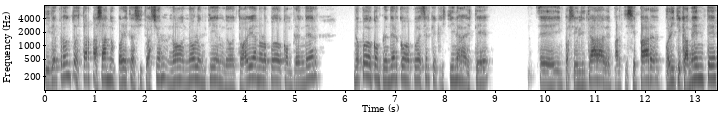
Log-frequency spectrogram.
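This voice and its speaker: At a moderate pace, a man speaks with a fairly high pitch, a dark, mellow tone and fairly even intonation. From Argentina. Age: 70s. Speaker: audience participant. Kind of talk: personal comment in discussion.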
